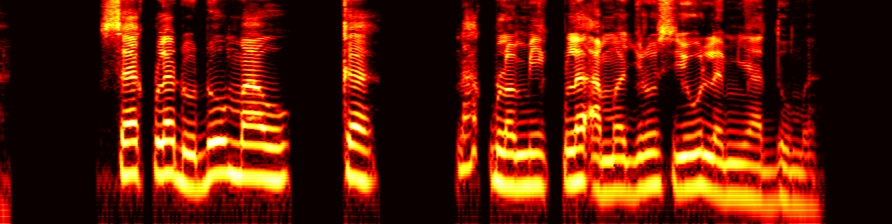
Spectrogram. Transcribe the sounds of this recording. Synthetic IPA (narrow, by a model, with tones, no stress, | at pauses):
sɛ˦k͡plɛ˦ɖo˨ɖo˦mã˦wo˦ | kɛ˦ | nã˦k͡plɔ˨mĩ˨k͡plɛ˦ʔa˨mɛ̃˨d͡ʒɾo˦si˨wo˦lɛ˨mĩ˨a˨d̪o˨mɛ̰̃˨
